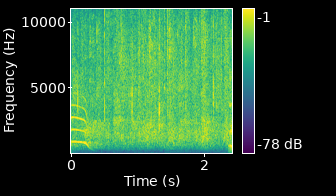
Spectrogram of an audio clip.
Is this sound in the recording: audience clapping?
yes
